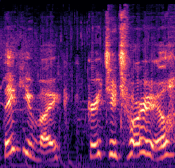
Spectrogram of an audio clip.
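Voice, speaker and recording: A woman's voice: sits high, expressive, unhurried. A woman streaming a game, chatting casually and rambling with many restarts. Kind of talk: casual chat while gaming. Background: game music.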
